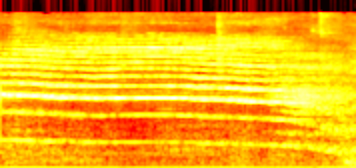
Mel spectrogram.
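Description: A child's crying wail: one long, high-pitched cry whose pitch sinks slowly before it fades near the end.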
